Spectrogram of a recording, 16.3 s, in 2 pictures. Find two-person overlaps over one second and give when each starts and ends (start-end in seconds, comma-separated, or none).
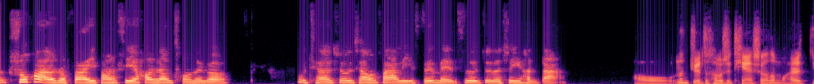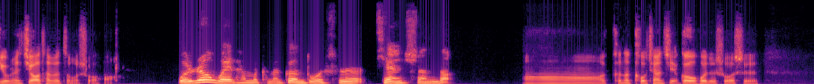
none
